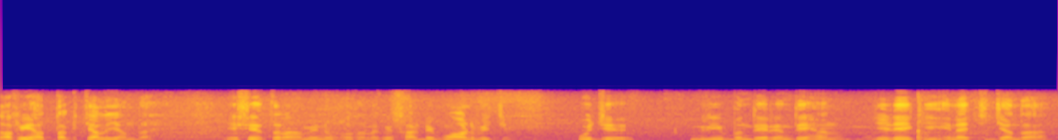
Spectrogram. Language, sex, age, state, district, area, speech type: Punjabi, male, 60+, Punjab, Hoshiarpur, rural, spontaneous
